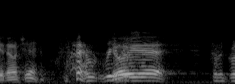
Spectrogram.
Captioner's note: chuckles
